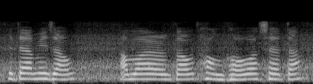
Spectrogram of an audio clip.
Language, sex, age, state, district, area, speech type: Assamese, female, 18-30, Assam, Darrang, rural, spontaneous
